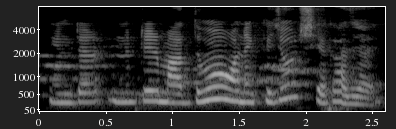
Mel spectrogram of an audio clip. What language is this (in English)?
Bangla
